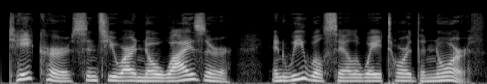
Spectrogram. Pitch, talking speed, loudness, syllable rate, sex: 175 Hz, 185 wpm, -16 LUFS, 4.6 syllables/s, female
